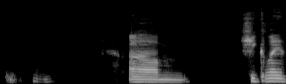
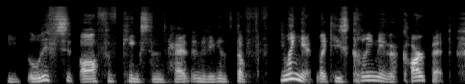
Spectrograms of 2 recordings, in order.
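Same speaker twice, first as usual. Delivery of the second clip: ordinary talk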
